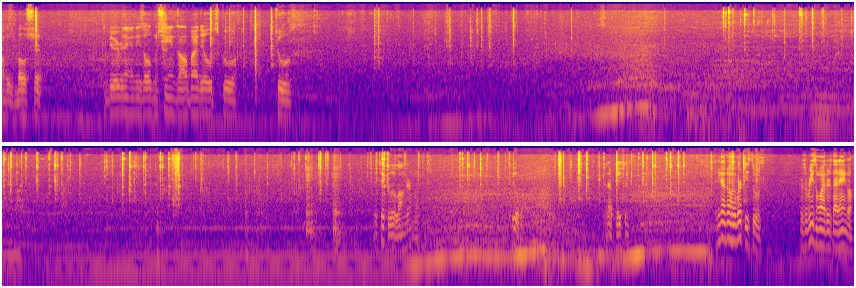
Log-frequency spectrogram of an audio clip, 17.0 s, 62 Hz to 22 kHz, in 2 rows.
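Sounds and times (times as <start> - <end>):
wrench clinking on metal bolts: 3.7 - 5.8, 6.6 - 16.1.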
